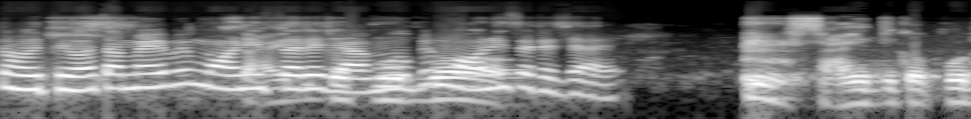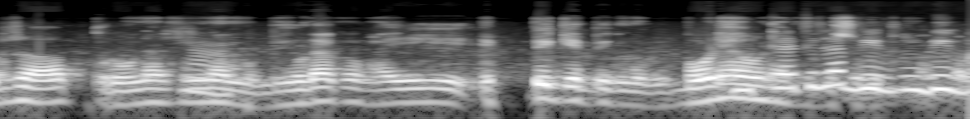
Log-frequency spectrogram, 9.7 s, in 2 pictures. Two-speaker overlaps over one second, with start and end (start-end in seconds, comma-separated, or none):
1.2-2.8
